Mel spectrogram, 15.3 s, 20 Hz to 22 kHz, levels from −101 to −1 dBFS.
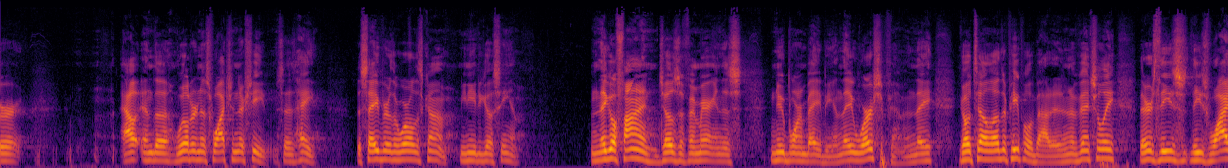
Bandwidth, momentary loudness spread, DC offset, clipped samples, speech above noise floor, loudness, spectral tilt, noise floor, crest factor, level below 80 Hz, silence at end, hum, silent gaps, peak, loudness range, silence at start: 17 kHz; 13 LU; under 0.1%; under 0.1%; 48 dB; -30 LUFS; -5 dB/octave; -77 dBFS; 22 dB; -64 dBFS; 0 s; none; none; -8 dBFS; 4 LU; 0 s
